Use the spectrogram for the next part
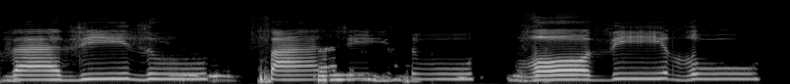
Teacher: dalal dengan ta ya cuman bedanya i sedikitikit ya I EE Ujung lidahnya ketemu dengan ujung gigi seri atas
